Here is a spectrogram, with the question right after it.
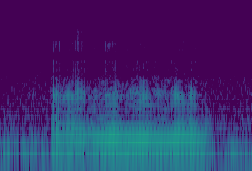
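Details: Shih Tzu named Laimos snoring: one long, rattling, low-pitched snore lasting about a second and a half, buzzy with a steady droning tone, in a quiet indoor room.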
